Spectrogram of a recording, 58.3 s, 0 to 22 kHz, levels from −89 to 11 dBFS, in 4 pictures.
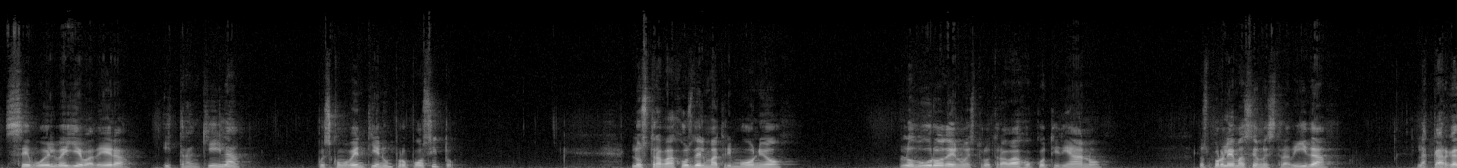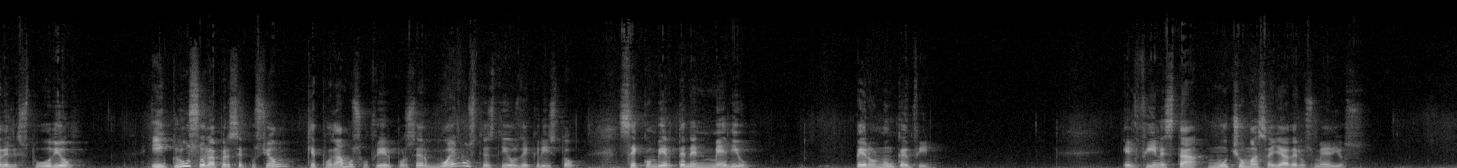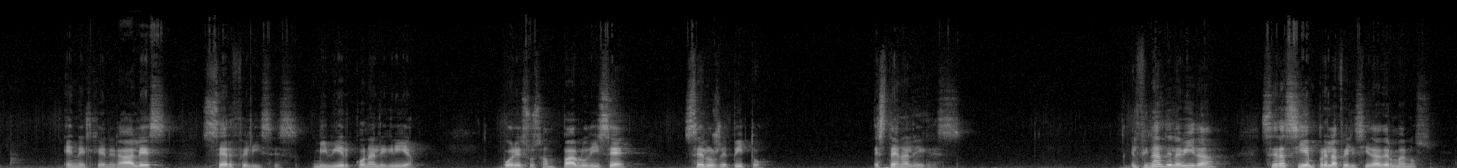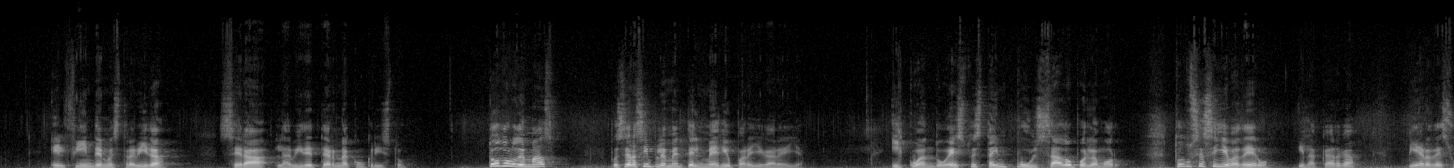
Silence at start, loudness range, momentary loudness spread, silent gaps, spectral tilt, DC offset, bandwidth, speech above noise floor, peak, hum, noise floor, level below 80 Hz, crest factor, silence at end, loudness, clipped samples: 0.05 s; 6 LU; 15 LU; none; -5 dB/octave; under 0.1%; 18.5 kHz; 41 dB; -6 dBFS; none; -66 dBFS; -54 dBFS; 20 dB; 0 s; -25 LUFS; under 0.1%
